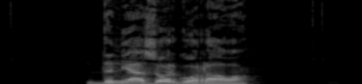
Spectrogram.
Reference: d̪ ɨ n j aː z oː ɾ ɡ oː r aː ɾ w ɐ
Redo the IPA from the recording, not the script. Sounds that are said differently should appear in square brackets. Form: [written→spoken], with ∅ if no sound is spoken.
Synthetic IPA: d̪ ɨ n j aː z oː ɾ ɡ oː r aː [ɾ→∅] w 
